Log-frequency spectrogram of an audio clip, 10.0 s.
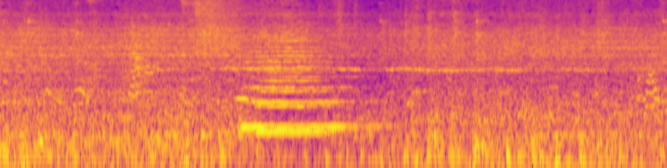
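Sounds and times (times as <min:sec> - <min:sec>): train coaches rumbling past: 0:00.0 - 0:10.0
train horn chord: 0:03.5 - 0:05.7.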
